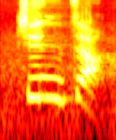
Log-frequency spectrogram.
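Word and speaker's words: 진짜: चिंचा में जब जीएफ स्टार्टिंग में लगा हुआ है तो मैंने इसको च प्रोनाउंस किया, चिंचा, which means really।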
